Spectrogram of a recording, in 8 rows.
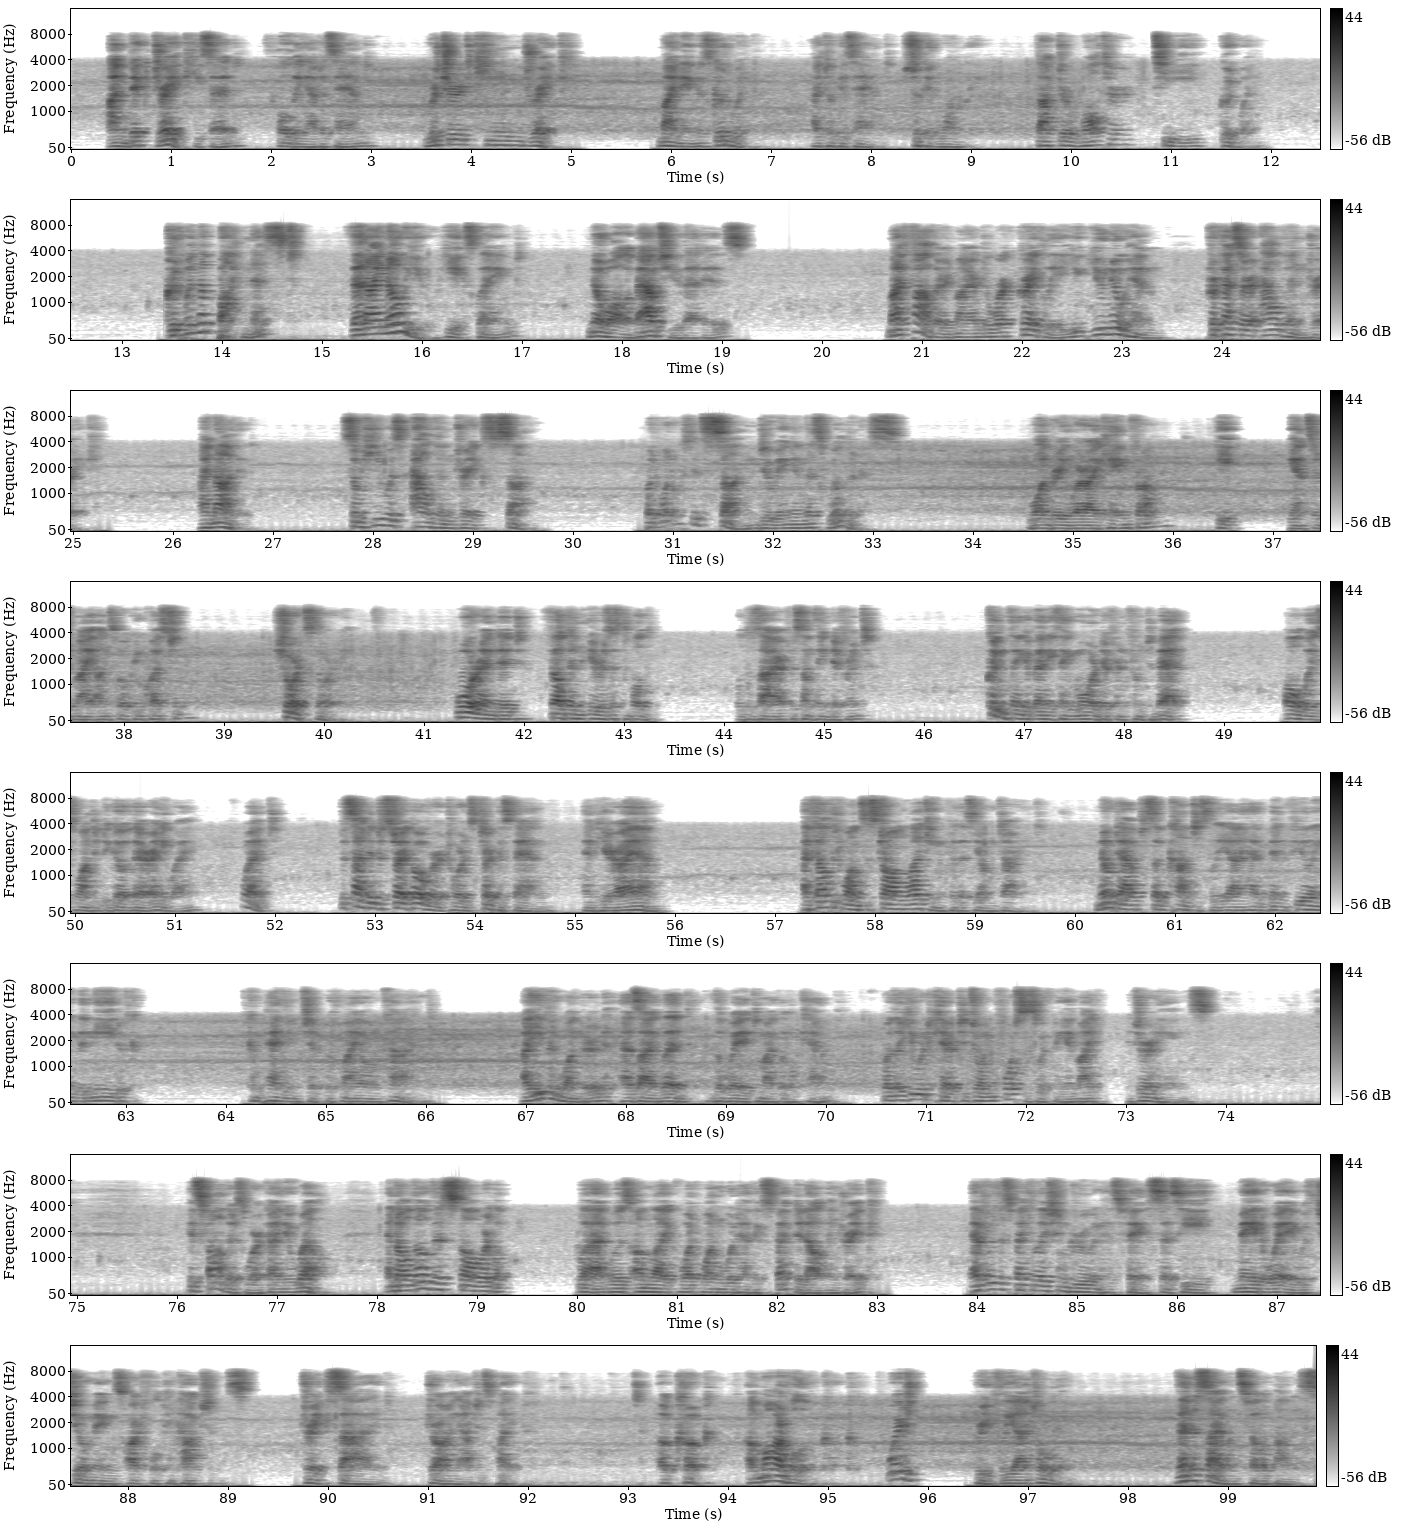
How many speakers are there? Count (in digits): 1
